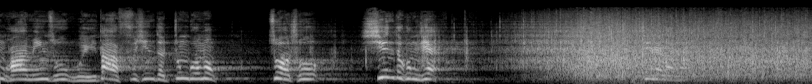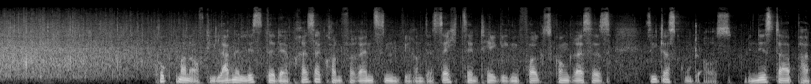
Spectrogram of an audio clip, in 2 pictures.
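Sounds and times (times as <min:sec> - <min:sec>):
speech: 0:00.1 - 0:04.5, 0:09.7 - 0:16.2
parliament applause: 0:04.2 - 0:16.2.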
